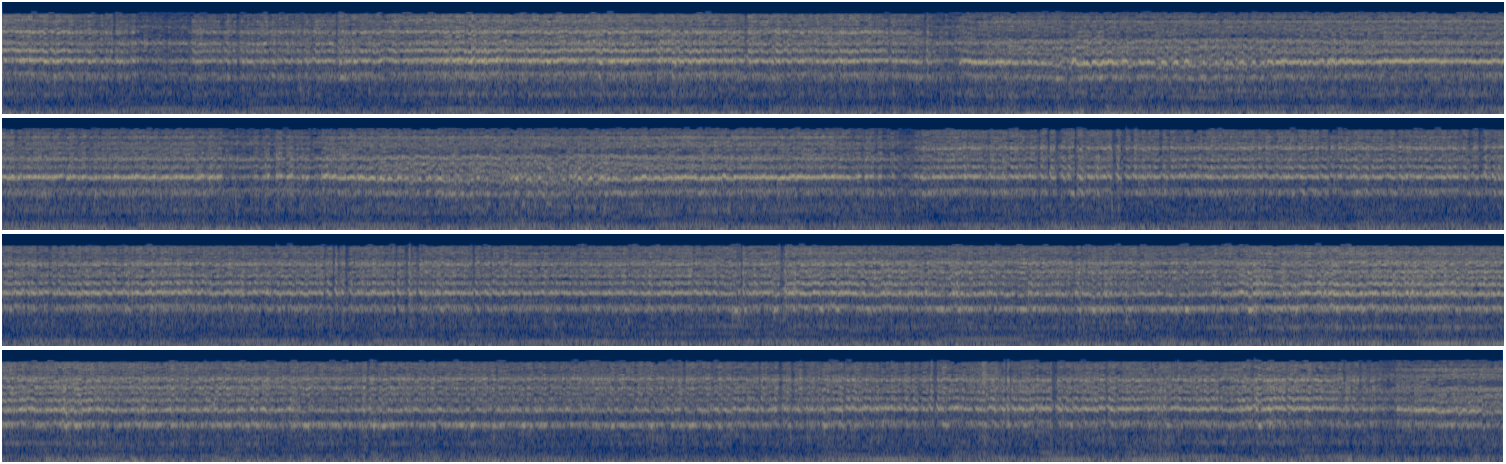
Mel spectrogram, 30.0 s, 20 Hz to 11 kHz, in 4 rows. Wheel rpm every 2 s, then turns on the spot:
160, 160, 160, 160, 160, 160, 170, 160, 160, 160, 150, 150, 160, 160, 160.
none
